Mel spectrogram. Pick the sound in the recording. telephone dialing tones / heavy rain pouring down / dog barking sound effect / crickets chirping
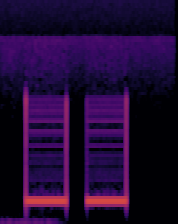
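telephone dialing tones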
